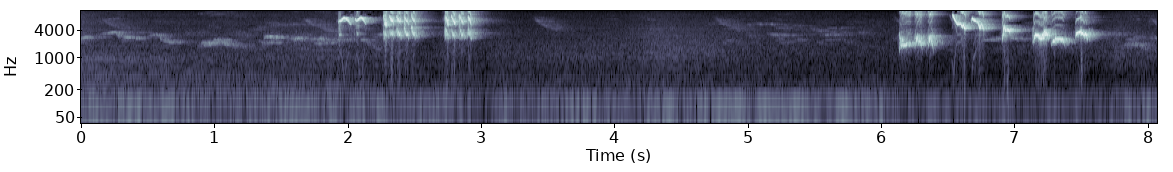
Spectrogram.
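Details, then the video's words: Orange-headed thrush kept in Singaraja, Bali, singing to stimulate other birds to sing: faint soft twitters, then a burst of three sharp notes, and later a longer string of rapid, varied chirps, over a low hum. "Punglor Merah Lagi Berkicau.. Untuk Pancingan Bunyi"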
